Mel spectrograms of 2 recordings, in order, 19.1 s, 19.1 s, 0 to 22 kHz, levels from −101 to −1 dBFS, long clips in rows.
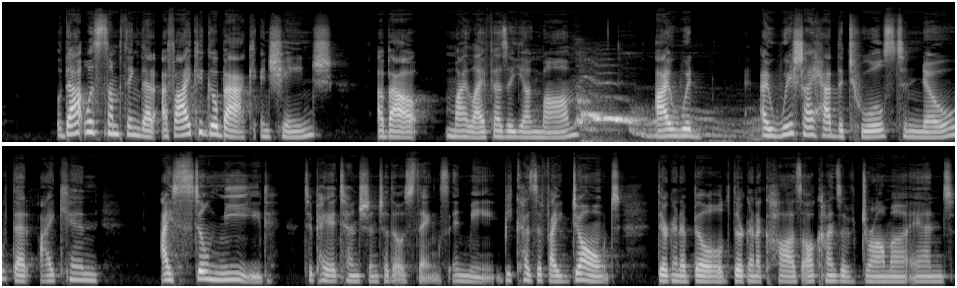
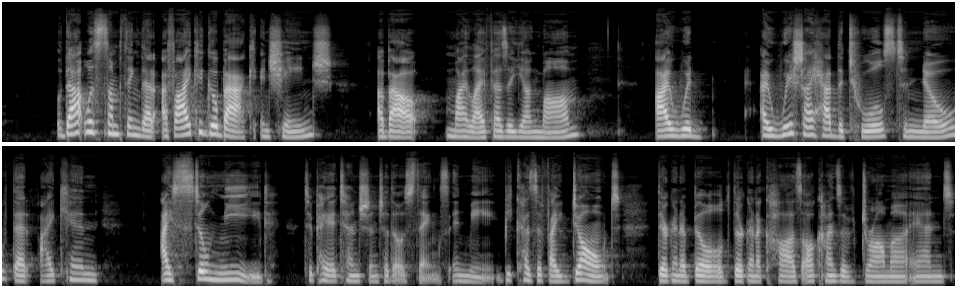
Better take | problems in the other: second | dog barking; loud; at 6 s; peak 4 dB above the speech

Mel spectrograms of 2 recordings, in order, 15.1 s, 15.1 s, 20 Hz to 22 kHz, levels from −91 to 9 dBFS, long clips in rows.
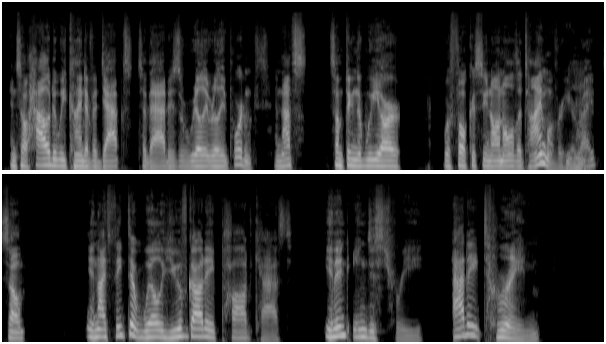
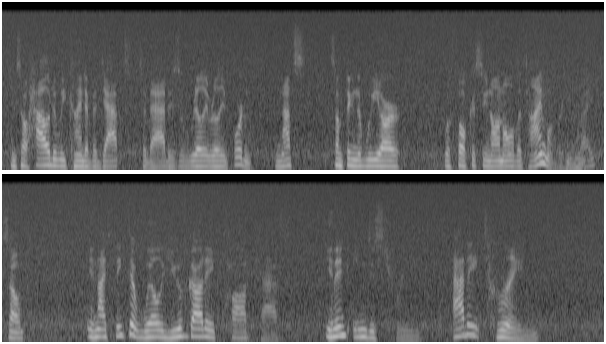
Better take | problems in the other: first | hiss; loud; throughout; 9 dB below the speech

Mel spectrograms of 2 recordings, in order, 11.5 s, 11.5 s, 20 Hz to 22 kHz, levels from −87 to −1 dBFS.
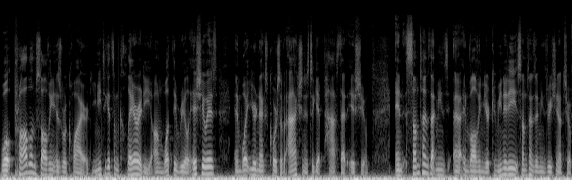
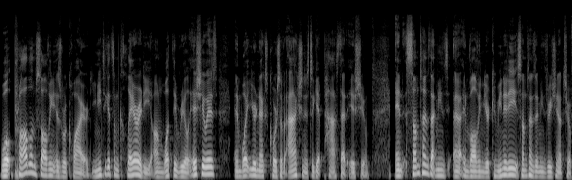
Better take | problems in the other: second | low rumble; faint; throughout; 20 dB below the speech

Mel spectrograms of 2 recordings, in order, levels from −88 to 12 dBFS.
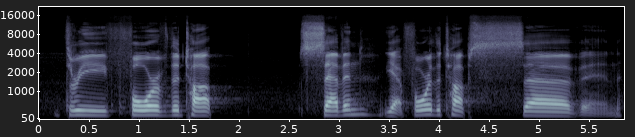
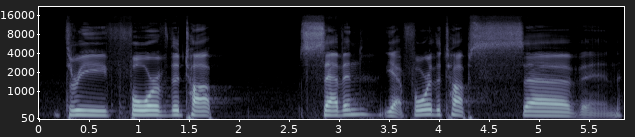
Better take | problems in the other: second | thin; somewhat; fading below 450 Hz

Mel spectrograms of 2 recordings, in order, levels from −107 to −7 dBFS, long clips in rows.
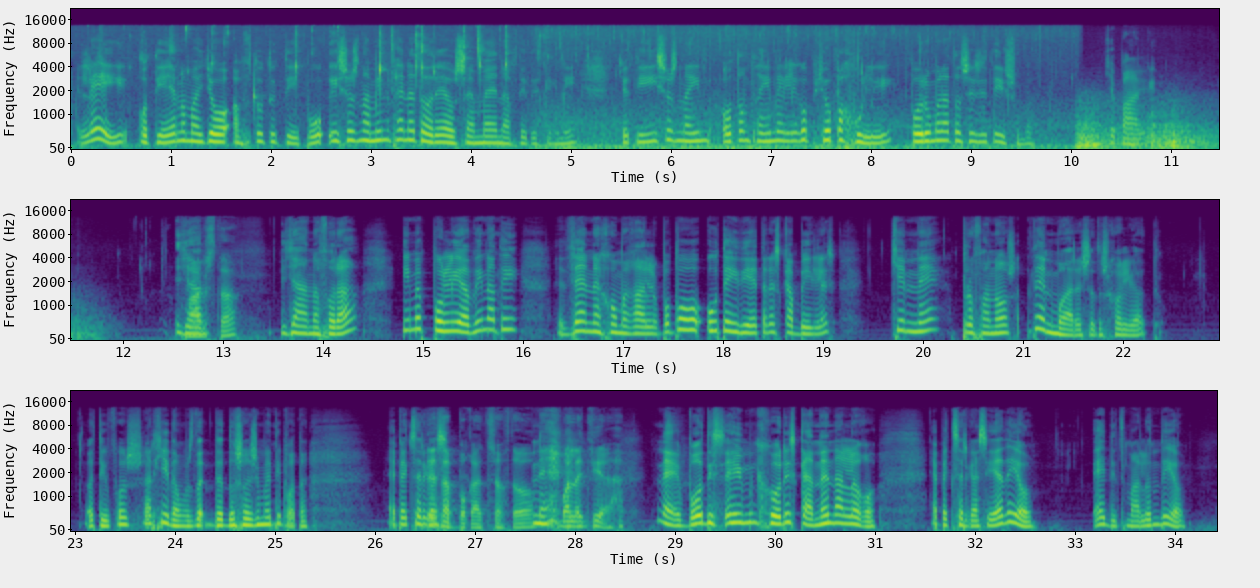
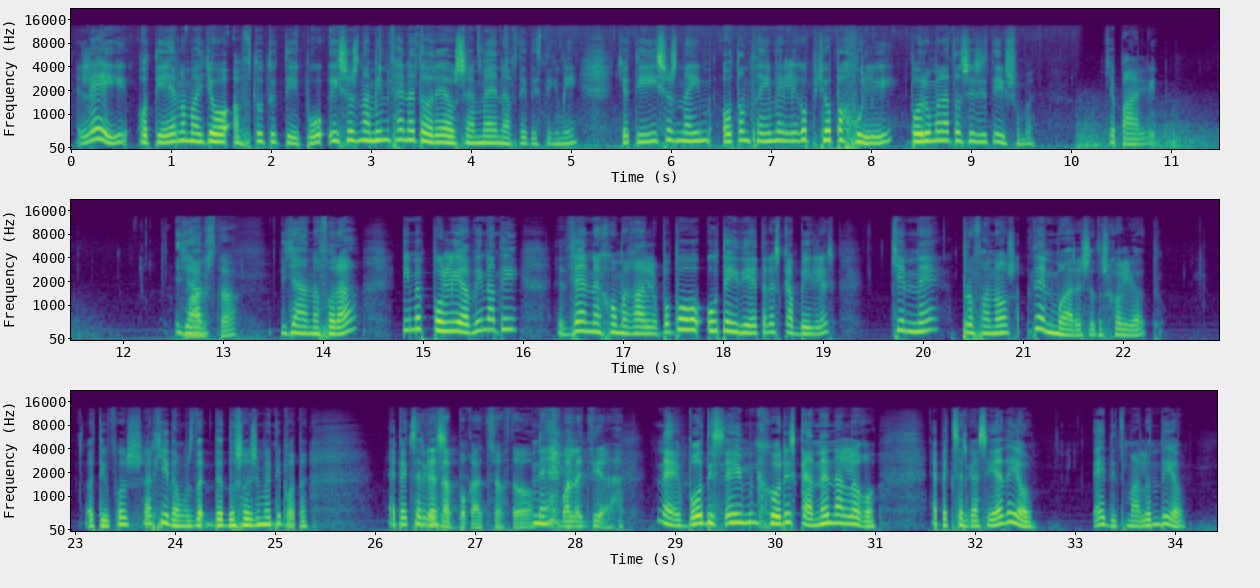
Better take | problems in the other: second | rain or running water; loud; until 11 s; 10 dB below the speech; faint in the second

